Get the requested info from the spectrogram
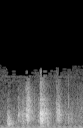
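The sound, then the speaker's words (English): A door opens with a short series of woody creaks and clunks, four or five uneven bursts, with no one speaking. “Don't you hear? Just outside the door.”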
